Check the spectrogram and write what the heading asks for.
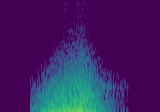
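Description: A single whoosh sound effect from an animated subscribe-button end screen. It starts about half a second in, swells to a peak and fades out over about a second.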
